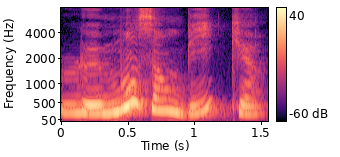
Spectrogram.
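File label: "mozambique", French; gcompris-data; geography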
